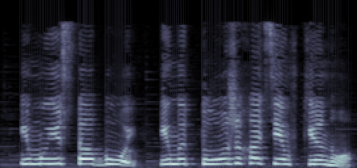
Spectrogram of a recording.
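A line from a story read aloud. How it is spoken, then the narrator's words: Whining and whimpering. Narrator (Russian): они бы сейчас же заныли и захныкали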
